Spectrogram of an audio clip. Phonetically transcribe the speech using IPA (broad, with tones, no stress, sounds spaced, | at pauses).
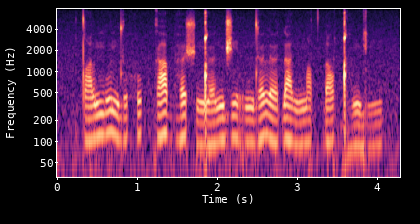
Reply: tˤ ɛ˩˧ l m u˧˥˧ n d u˩˧ h u˧˥˧ kː a˧˥˧ bʱ œ˧˥˧ ʃ ŋ͡ǃ œ˩˧ n d͡ʒ i˥˨ r n d œ˧˥˧ l œ˩˧ ɗ a˥˨ l nː a˥˨ tˤ ɗ ɔ˧˥˧ ɡ͡ǃ œ˩˧ ŋ ɡ i˩˧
